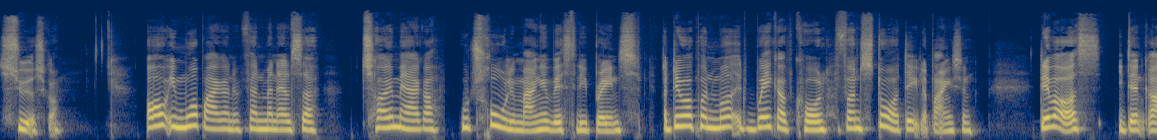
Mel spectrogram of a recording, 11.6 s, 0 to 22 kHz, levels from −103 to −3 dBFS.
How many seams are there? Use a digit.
2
